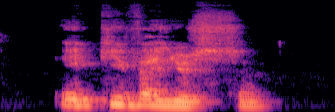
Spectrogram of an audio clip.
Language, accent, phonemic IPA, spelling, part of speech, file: French, Canada, /e.ki.va.lys/, équivalussent, verb, LL-Q150 (fra)-équivalussent.wav
- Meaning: third-person plural imperfect subjunctive of équivaloir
